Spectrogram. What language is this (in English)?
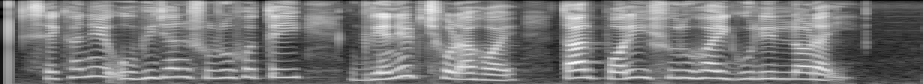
Bangla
